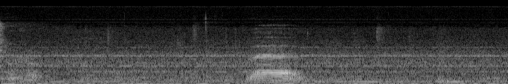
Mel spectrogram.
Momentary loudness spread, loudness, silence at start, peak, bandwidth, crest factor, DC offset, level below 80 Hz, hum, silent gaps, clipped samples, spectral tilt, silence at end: 12 LU; -28 LUFS; 0 s; -6 dBFS; 16 kHz; 22 dB; under 0.1%; -48 dBFS; none; none; under 0.1%; -5.5 dB/octave; 0 s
